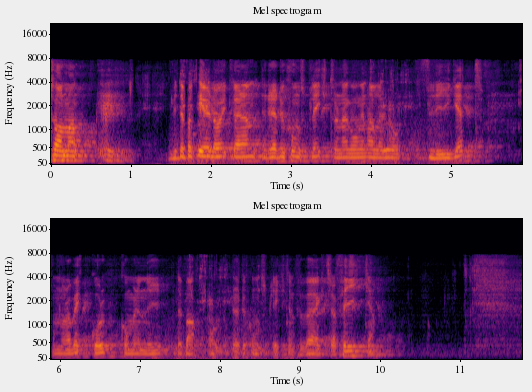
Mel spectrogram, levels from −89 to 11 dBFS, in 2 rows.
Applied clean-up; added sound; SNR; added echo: neural separator model SepFormer DNS4.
